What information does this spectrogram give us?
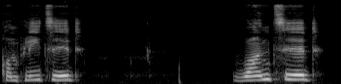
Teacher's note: So ed should be pronounced as id when it comes after sound t.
